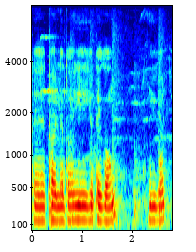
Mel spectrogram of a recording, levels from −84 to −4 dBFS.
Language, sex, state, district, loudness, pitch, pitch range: Chakma, male, Tripura, Dhalai, -16 LUFS, 140 Hz, 135-140 Hz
